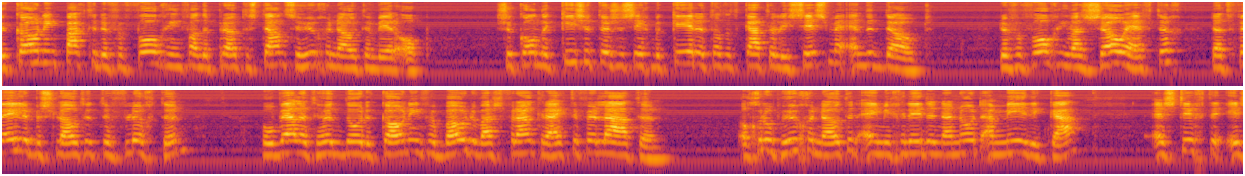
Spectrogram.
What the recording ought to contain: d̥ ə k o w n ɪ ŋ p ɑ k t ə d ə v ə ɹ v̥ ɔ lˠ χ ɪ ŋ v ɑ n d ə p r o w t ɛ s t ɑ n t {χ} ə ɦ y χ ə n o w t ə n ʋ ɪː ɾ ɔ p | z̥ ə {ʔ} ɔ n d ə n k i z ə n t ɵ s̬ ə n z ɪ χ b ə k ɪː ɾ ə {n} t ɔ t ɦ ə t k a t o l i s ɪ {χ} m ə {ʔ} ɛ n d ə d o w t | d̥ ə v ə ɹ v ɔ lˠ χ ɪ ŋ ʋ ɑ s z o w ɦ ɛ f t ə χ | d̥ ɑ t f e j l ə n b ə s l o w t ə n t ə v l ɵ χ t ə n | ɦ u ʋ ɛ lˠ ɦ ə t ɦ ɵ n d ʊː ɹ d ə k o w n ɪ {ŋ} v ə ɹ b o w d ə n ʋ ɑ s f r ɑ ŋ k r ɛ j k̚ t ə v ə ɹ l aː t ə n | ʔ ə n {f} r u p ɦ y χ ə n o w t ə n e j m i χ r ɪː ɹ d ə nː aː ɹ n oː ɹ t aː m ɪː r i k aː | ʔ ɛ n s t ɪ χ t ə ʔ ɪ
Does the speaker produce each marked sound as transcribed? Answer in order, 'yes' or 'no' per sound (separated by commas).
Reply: no, no, yes, no, yes, yes, no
